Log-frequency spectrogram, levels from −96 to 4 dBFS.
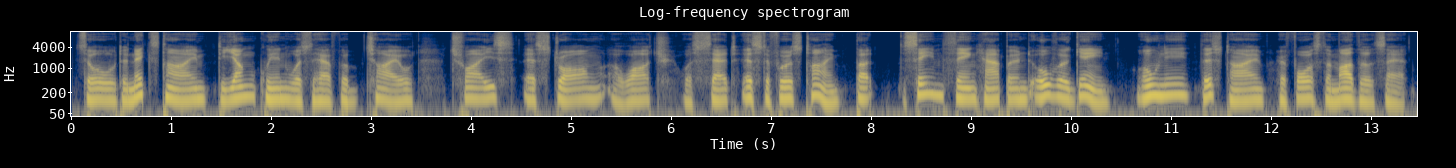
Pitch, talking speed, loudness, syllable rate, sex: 135 Hz, 165 wpm, -19 LUFS, 3.9 syllables/s, male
